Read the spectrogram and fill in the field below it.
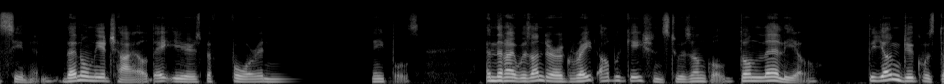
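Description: From 1.77 to 2.32 s the speech shows repeated stalls (stutter): four short holds, the longest 97 ms, filling about 27% of that stretch. Packets arrived late, the jitter buffer kept emptying, and each gap was padded by extending the previous sound, so the speech drags and hiccups while nothing is lost. On a spectrogram these appear as brief smeared, horizontally stretched patches.

From 2.72 to 3.74 s there is a call audio freeze, likely from packets held up in transit. The last sound carries on as a fading buzz, then 0.68 s of silence before the speech resumes where it stopped, about 1 s late. The waveform shows a decaying tail and a flat gap, while the spectrogram, capped near 12 kHz as expected for Opus call audio, shows a blank vertical band.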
